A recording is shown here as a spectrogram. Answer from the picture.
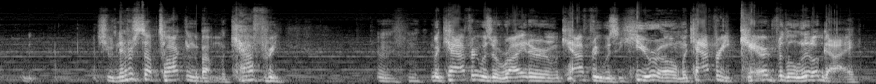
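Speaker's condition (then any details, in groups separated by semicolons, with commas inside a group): No condition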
